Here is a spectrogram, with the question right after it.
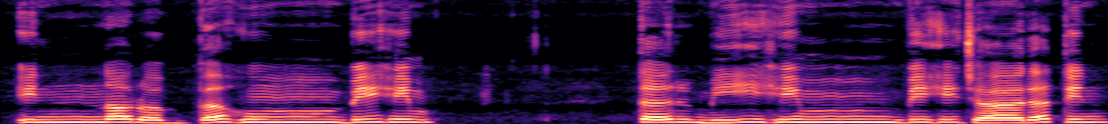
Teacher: میم ساکن کے بعد با آ رہا ہے تو غنہ کے ساتھ میم پڑھا جائے گا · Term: میم ساکن کا اخفاء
